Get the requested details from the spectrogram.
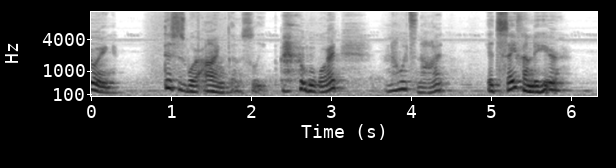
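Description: A young boy answers softly.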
